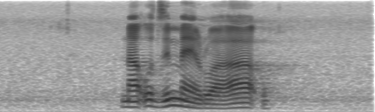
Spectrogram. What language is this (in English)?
Venda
